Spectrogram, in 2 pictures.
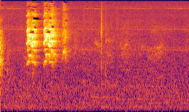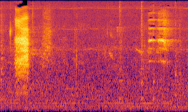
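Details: Golden conures at Jurong Bird Park: a quick cluster of three rasping squawks, then a lone louder screech midway and a fainter one near the end, separated by low steady background hiss.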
